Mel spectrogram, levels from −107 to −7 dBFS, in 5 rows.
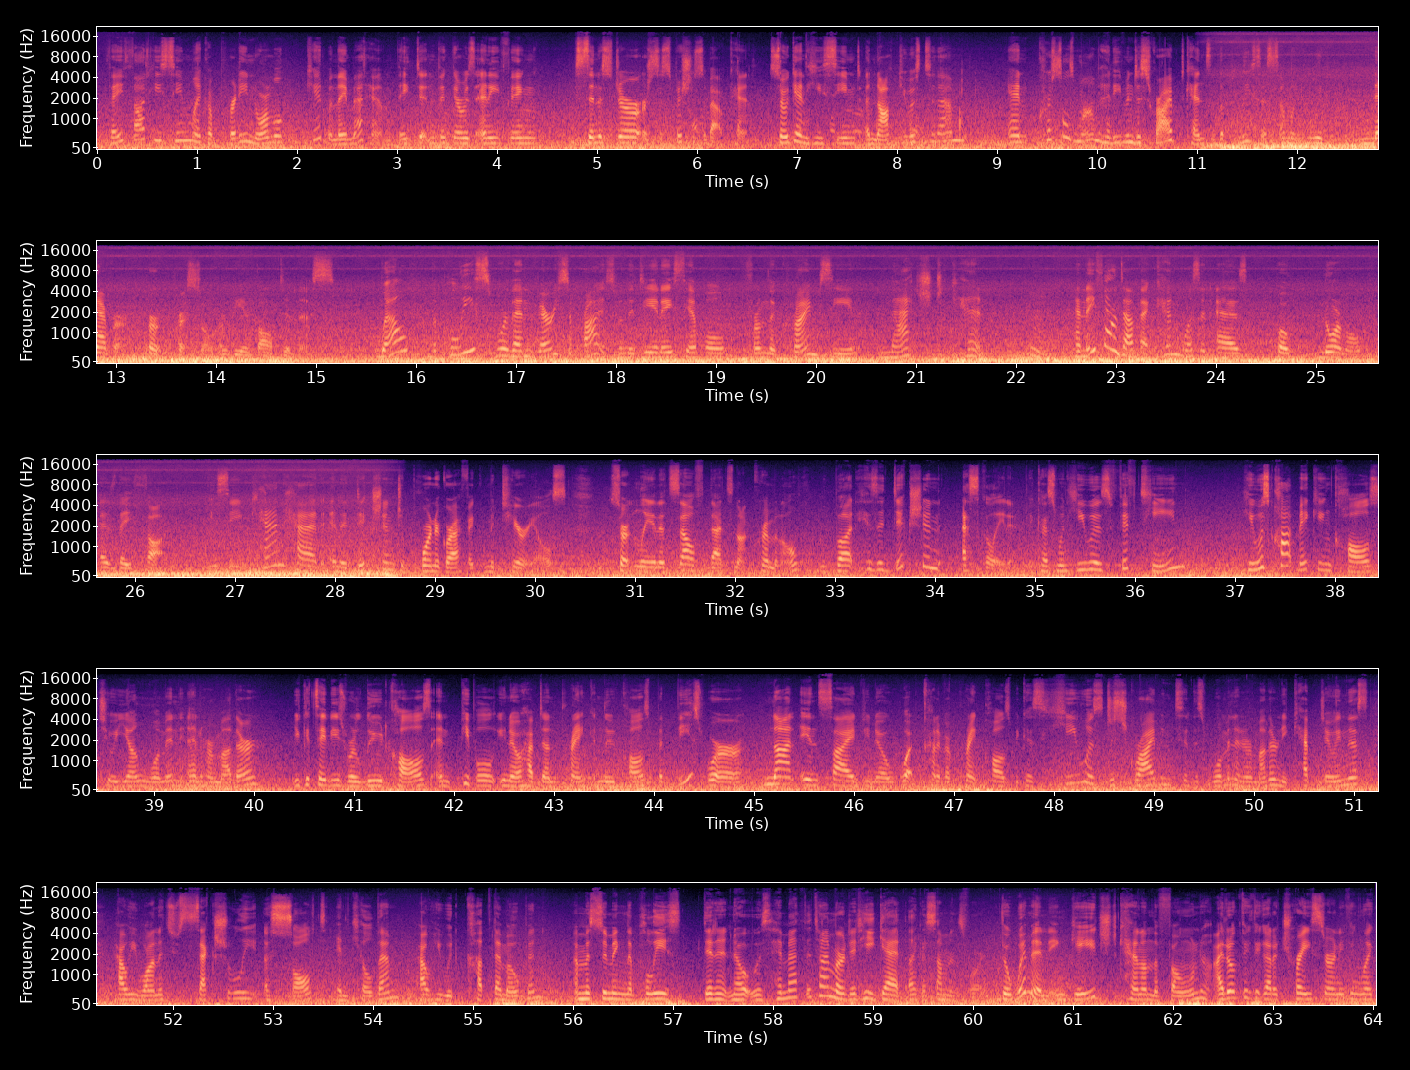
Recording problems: wind in the background; very loud; throughout; 2 dB above the speech

